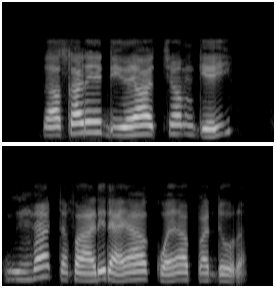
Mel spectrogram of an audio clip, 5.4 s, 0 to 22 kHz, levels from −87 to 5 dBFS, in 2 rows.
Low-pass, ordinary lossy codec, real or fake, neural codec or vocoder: 7.2 kHz; none; fake; codec, 16 kHz, 2 kbps, FunCodec, trained on Chinese and English, 25 frames a second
